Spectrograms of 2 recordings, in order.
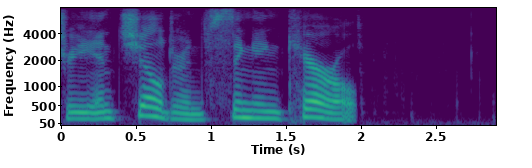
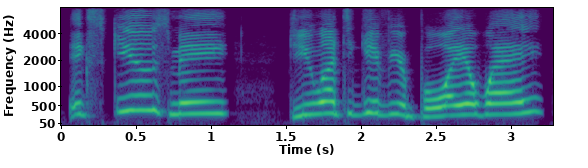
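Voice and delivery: polite shout; 9 semitones higher, 6 dB louder than usual. A narrator's reading. Puppy shouting across the street to a Scotty, politely hollering. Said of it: "shouted at the top of his lungs, but polite as could be".

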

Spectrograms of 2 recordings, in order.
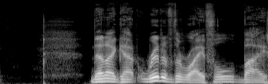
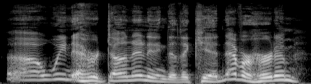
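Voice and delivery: high-pitched, defensive protest; protesting denial; 7 semitones higher than usual. Acted. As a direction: plead innocence in a raised voice. Accused kidnapper protests his innocence.

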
